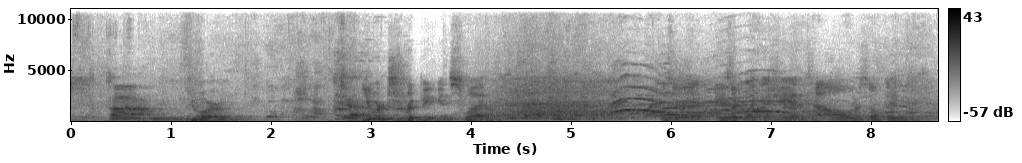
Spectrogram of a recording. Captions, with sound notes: Um... You are... Yeah. You are dripping in sweat. [scattered laughs, screams] Is there a -- is there like a hand towel Anybody want my shirt? [scattered screams] or something?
